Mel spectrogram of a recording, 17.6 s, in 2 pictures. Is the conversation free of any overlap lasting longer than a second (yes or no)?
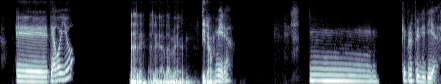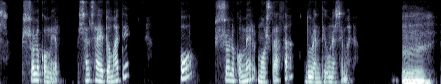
yes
